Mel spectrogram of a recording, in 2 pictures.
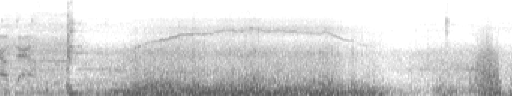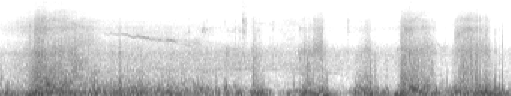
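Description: Wind rushes loudly past a ride as it flings upward.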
